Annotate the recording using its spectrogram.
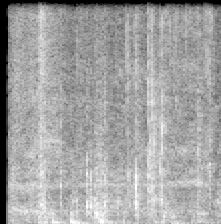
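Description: Faint, irregular clicks, bumps and rustles of a phone or camera being handled close to its microphone as it is set up.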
